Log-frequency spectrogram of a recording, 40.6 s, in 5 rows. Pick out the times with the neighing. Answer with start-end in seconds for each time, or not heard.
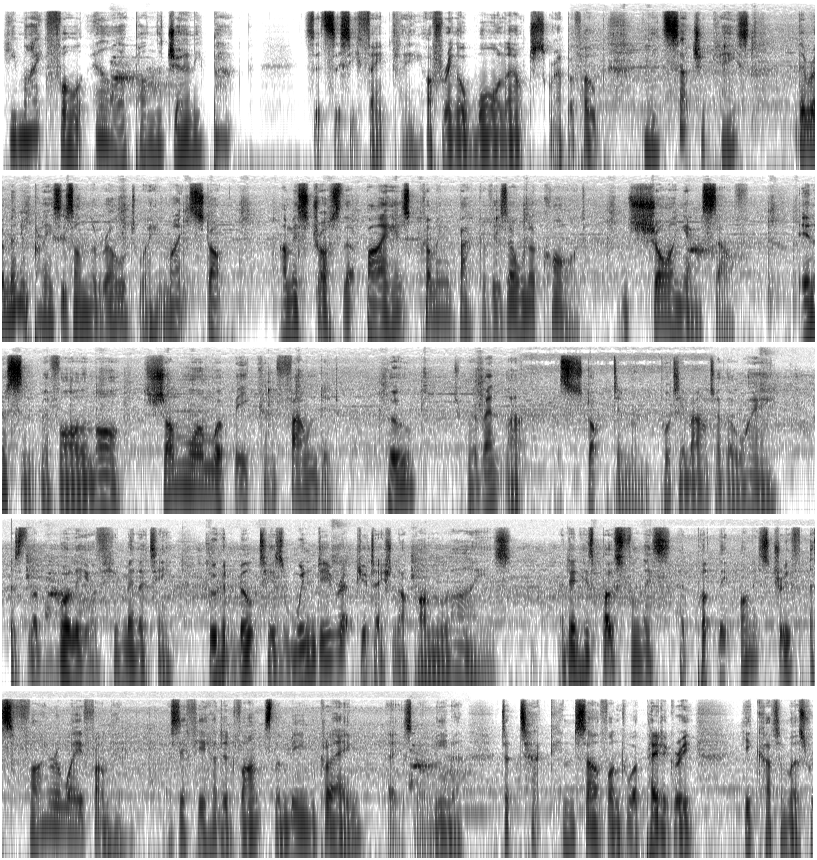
not heard.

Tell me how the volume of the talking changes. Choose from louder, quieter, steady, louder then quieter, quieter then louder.
steady.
